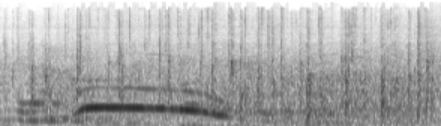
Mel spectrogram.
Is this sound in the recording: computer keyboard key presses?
no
